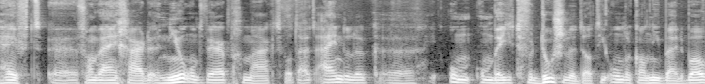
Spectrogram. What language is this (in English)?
Dutch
